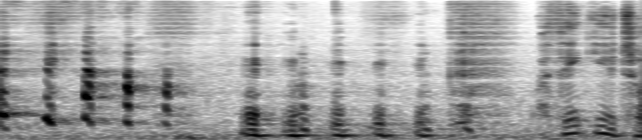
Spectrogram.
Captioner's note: laughs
